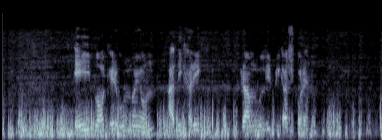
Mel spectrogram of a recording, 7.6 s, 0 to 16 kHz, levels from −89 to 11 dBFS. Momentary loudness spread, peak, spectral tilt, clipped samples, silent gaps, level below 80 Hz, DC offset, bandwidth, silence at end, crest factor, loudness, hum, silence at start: 11 LU; -2 dBFS; -9 dB/octave; under 0.1%; none; -48 dBFS; under 0.1%; 7.8 kHz; 0 s; 16 dB; -19 LUFS; none; 0.05 s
